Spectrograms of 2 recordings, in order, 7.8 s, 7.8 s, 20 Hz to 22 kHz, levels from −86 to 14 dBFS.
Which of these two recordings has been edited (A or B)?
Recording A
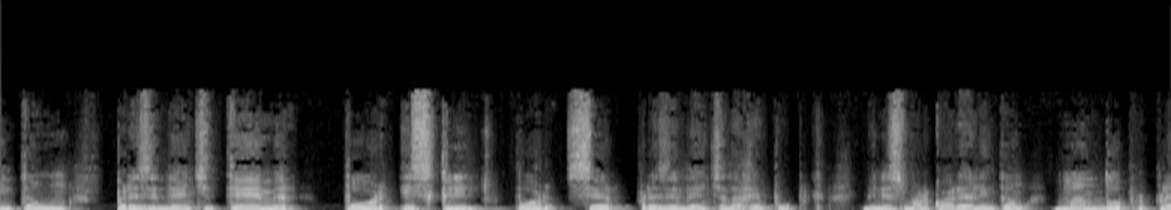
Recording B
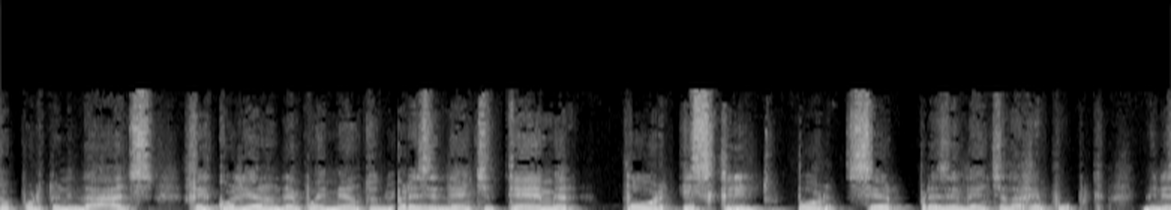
B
